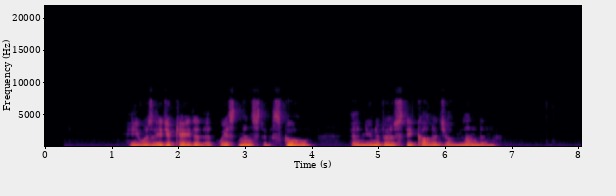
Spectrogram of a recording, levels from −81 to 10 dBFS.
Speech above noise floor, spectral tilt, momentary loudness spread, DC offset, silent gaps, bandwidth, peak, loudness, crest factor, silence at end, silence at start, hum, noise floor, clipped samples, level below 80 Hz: 40 dB; -8 dB/octave; 10 LU; under 0.1%; none; 7.6 kHz; -10 dBFS; -28 LUFS; 18 dB; 1.25 s; 1.25 s; none; -66 dBFS; under 0.1%; -56 dBFS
